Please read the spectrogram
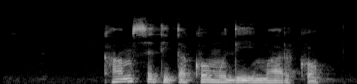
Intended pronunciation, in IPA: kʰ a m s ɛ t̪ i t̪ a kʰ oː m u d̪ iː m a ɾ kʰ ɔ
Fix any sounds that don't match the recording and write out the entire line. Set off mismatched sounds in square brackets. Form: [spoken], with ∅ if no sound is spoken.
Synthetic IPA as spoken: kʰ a m s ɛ t̪ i t̪ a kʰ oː m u d̪ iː m a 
